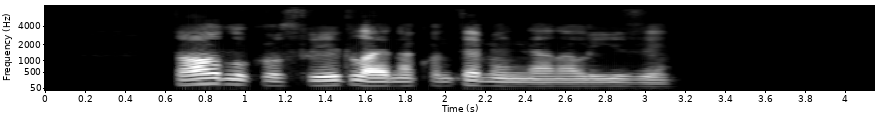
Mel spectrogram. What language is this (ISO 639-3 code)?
srp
